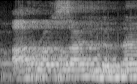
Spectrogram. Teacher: huruf ro dibaca tebal ro sukun sebelumnya ada fathah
